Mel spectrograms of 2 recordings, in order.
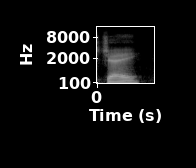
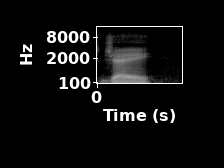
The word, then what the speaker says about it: Jay: My name is Las Vegas J. You can follow me on YouTube and Instagram at Las Vegas J, and the J is spelled with J-A-Y.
